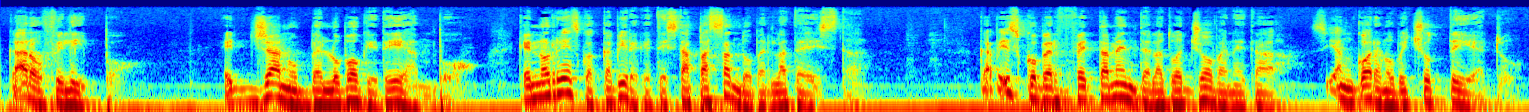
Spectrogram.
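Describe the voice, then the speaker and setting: An actor playing a pious, paternalistic Sicilian mafia elder, solemnly sermonizing with veiled menace in a radio drama letter. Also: male voice, mid-range voice, expressive, darkish tone, soft background music, close to an everyday voice. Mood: paternal sermonizing. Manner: solemn, sermonizing, measured insistence. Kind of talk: theatrical radio drama monologue, letter read aloud.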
